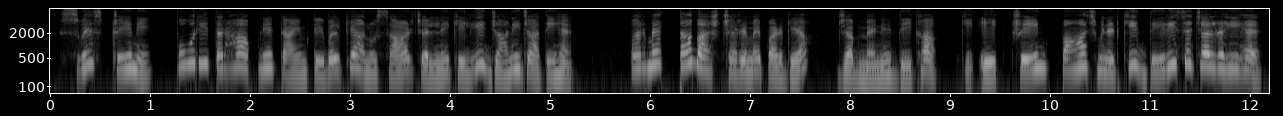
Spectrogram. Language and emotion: Hindi, surprised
